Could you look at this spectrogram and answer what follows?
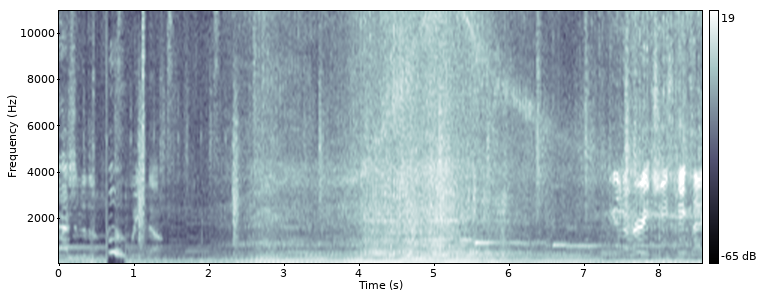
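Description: Truck engine revving and accelerating, idling roughly at first, then climbing into a loud, sustained roar that rises and holds before easing slightly, close and dominant throughout.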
